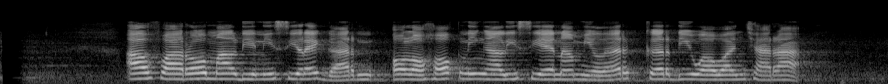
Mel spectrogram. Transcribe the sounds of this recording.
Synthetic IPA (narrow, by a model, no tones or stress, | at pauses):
ʔalfaɾomaldinisiɾeɡarɔlɔɦɔk̚niŋalisiɛnamilərkɨrdiwawaɲt͡ʃaɾa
